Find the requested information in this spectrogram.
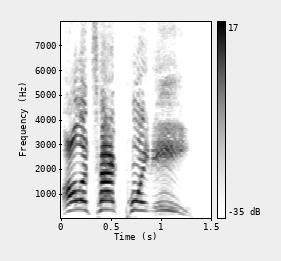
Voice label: ATTACK, Soldier Male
